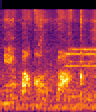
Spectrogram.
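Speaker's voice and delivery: breathy whispered aside. Real, not acted. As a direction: drop to a secret whisper.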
